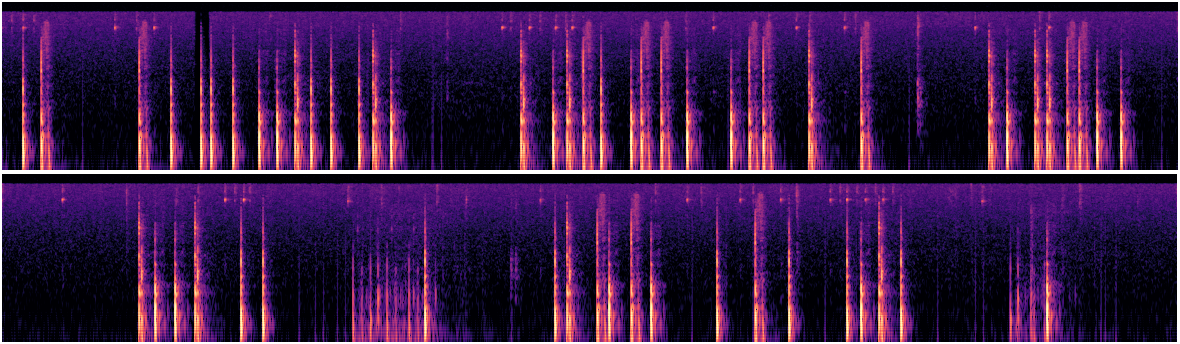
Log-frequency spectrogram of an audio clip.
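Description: Wooden blocks knock softly as they are placed one after another in quick bursts.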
